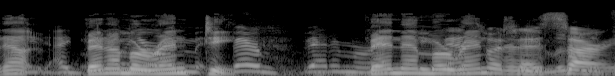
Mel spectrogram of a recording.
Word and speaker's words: Benemerenti: Benemerenti.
